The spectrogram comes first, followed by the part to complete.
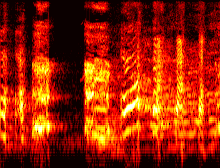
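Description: A group of people laughing loudly: short gasping bursts of laughter, a brief pause just before the middle, then louder, higher laughter with rising pitch.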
